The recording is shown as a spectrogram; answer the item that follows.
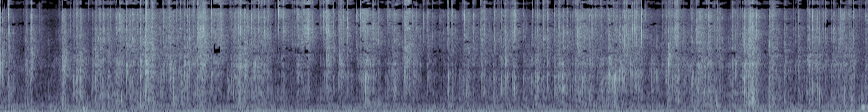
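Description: A plastic snack wrapper crinkling and crackling steadily as it is worked open by hand.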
